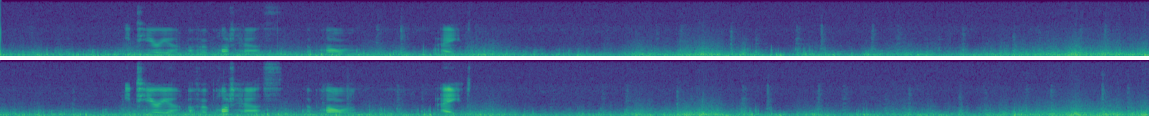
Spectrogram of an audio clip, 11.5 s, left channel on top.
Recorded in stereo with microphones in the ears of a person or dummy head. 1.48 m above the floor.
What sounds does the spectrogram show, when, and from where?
1.2 s a woman speaking: 40° right (ahead or behind)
